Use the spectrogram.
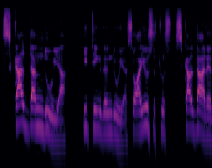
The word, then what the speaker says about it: nduja: Calabria è anche nduja, salami spread, è about rosa marina, But to cut you off, can you repronounce that again? nduja. Okay, everyone goes Nduja, No, Nduja.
